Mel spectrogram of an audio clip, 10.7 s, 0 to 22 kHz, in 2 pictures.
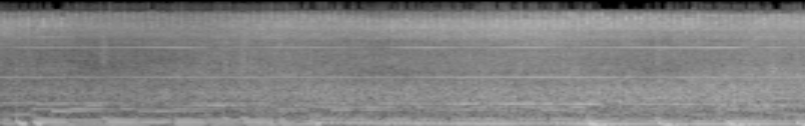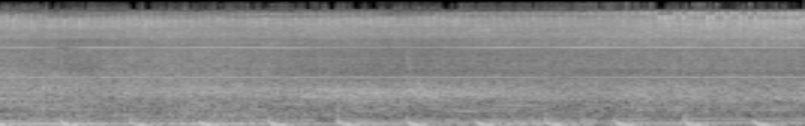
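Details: ALZRC Devil 420 RC helicopter after fixing tail wag and whole-frame shaking: steady high motor whine and even rotor beat under music, no pulsing; tail now holds smooth and steady.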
